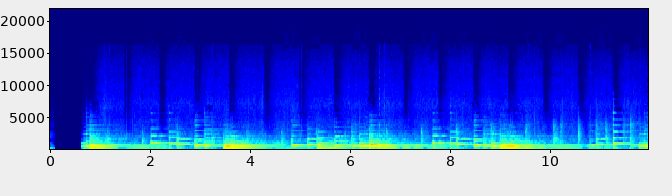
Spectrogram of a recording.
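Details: Solo piano music plays throughout, with flowing melodic notes over sustained chords, and no animal voice.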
